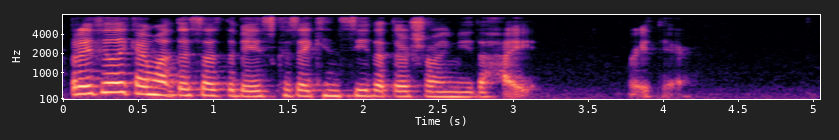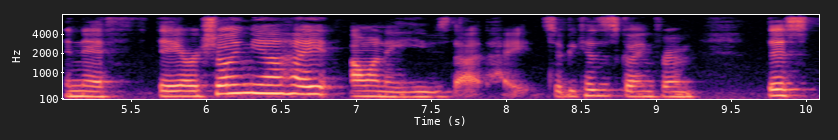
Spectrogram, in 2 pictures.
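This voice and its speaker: A woman's voice: lowish voice, darkish tone, muffled recording. A woman teaching math, talking through worked examples in a casual, chatty way and thinking aloud with joking asides.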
